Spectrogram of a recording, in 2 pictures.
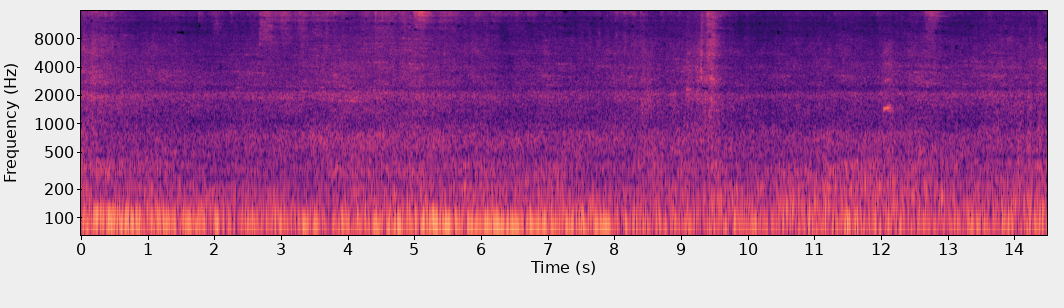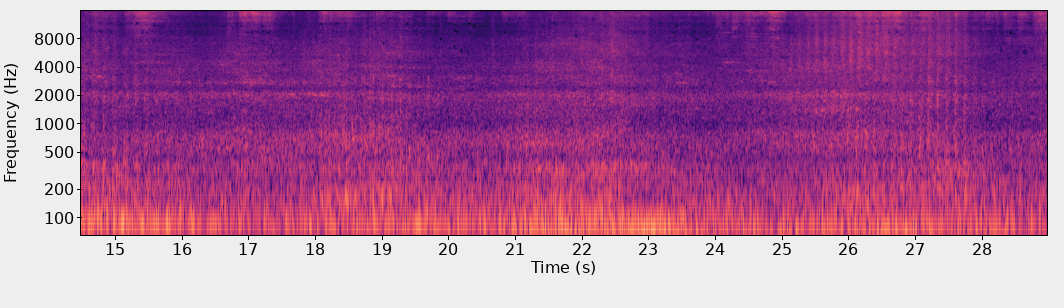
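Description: Loaded freight cars rolling past at close range: double-stack container well cars, then autorack cars. Their steel wheels make a steady rumble and clickety-clack over the rail joints, with a faint high wheel squeal and one sharp clank about nine seconds in.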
